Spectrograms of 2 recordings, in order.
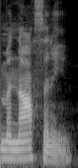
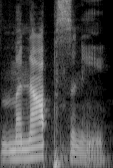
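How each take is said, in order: First: It is said without a p sound. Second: It is said with a p sound. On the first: The speaker calls it wrong. "I got a few things wrong" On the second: The speaker calls it right. "it's actually pronounced monopsony, with a P"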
